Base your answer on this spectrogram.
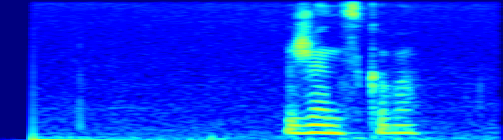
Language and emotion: Russian, neutral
